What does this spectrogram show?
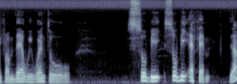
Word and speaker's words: Sobi: From there, we went to Sobi FM. Did I pronounce it well?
